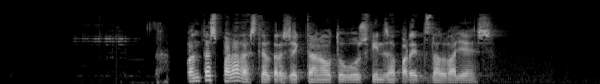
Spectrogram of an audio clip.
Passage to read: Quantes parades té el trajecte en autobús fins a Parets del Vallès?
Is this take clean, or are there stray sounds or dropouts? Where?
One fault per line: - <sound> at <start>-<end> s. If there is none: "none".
- laugh at 0.7-1.7 s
